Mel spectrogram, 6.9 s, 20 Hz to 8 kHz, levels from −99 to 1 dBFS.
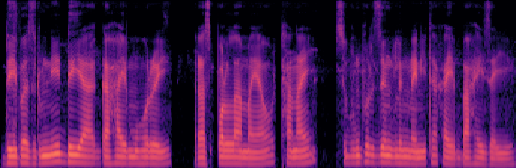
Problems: low volume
